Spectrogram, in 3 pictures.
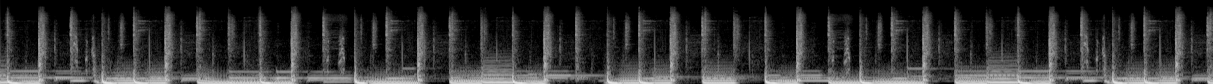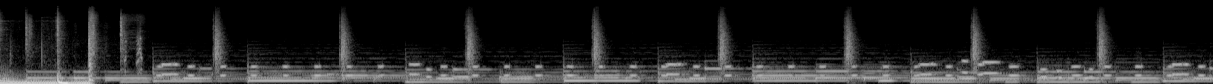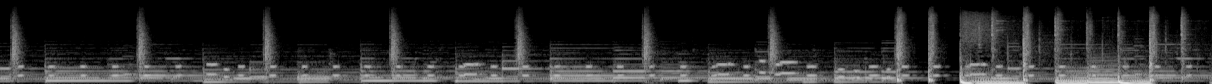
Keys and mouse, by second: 1.1 middle click, 3.9 shift+middle click, 4.6 e, 6.1 click, 6.8 r, 7.7 click, 8.2 g, 9.0 click, 9.9 shift+middle click, 12.3 g, 13.2 click, 14.1 shift+middle click, 15.4 shift+middle click, 16.4 click, 16.9 middle click, 18.1 r, 20.1 click, 20.7 click, 23.1 middle click, 23.8 click, 25.0 g, 26.5 click, 27.5 shift+middle click, 29.3 r, 31.2 click, 31.6 s, 32.3 click, 32.8 g, 33.7 click, 34.7 shift+middle click, 35.3 shift+middle click.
